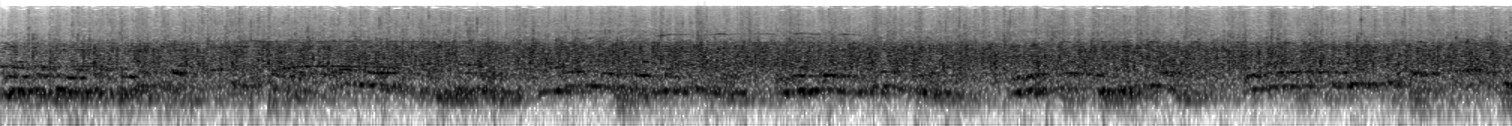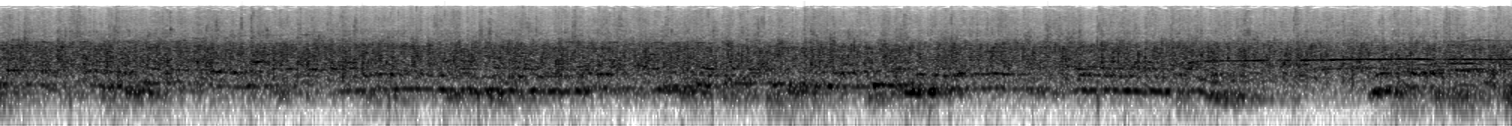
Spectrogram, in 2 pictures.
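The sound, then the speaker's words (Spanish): A large crowd in an auditorium gives sustained, loud standing-ovation applause for the Monsignor Bishop, dense clapping that continues steadily for about twenty seconds with a murmur of voices and cheers mixed in. “y hoy, desde este auditorio, merece que le demos un fuerte aplauso de pie a nuestro Monseñor Obispo de la”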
